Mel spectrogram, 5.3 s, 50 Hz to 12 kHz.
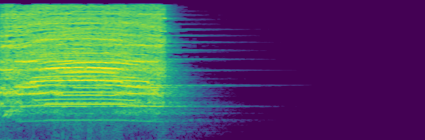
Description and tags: Scream Grind Chord C4 E4 Ab4 D5
A mix of two synth voices using the chord C add 9 sharp 5 to emphasize its impact.
Scary, Scream, Horror, Grind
